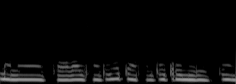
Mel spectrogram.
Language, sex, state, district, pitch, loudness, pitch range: Telugu, female, Telangana, Karimnagar, 215 Hz, -37 LUFS, 210-225 Hz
